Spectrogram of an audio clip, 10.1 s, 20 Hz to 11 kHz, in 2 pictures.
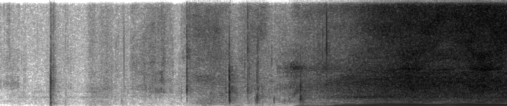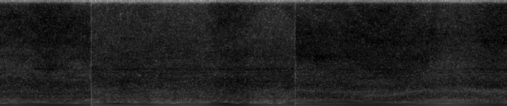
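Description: After a few knocks and clatters, a power sander fitted with 3000-grit paper starts up on a resin river table top and runs as a loud, steady whine that wavers slightly, with no talking.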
